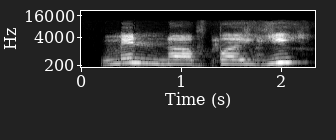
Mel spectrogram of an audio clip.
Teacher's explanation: So this is Noon Mushaddad. We are joining Meme with Noon Shadda. So how we read it? 2 second nasal sound.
